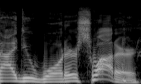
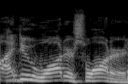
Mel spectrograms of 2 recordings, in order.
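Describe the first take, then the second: First: WATER with aw, SWATTER with open ah; contrasting vowels. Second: WATER and SWATTER both with aw, waw-ter swaw-ter; slow, deliberate aw in both WATER and SWATTER; matching vowels. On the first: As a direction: say waw-ter, then swah-ter. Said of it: "Yeah, see". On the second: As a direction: slowly rhyme SWATTER with WATER. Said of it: "That's why". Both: Shown as a demonstration.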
